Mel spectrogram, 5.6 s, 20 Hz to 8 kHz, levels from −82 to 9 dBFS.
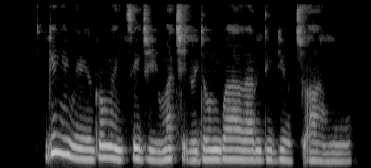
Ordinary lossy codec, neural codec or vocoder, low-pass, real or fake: none; codec, 16 kHz, 2 kbps, FunCodec, trained on LibriTTS, 25 frames a second; 7.2 kHz; fake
